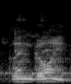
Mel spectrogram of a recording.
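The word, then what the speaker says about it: Glengoyne: to pronounce it though it's uh glenn going it doesn't have an e it's silent e whiskey i uh last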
